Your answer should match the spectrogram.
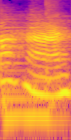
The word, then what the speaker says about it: หาญ: ว่า จาน นะ คะ คำ ว่า หาญ ถึง แม้ ว่า ร เรือ สะกด แต่ เวลา เรา เขียน คำ อ่าน เรา ก็ จะ เขียน ด้วย มาตรา อ่าน ด้วย มาตรา แม่ กล นะ คะ คำ นี้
